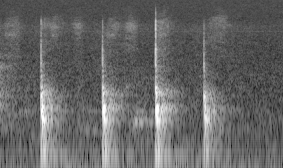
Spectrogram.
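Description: Chalk or a marker striking and scraping on a board during a math lesson, in four or five evenly spaced taps and short strokes, fairly close and with no talking.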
